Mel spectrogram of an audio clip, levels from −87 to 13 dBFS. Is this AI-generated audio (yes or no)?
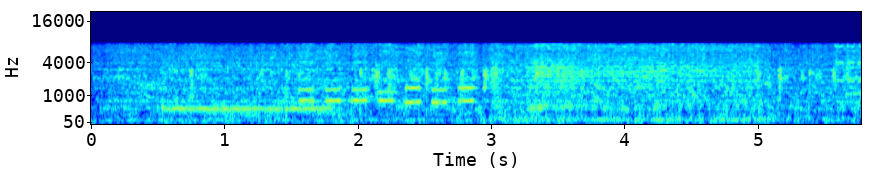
yes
